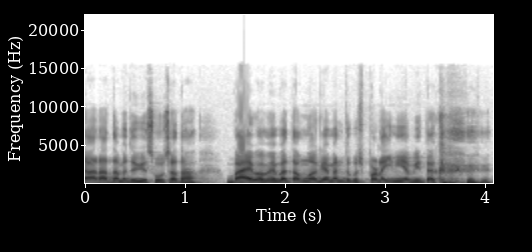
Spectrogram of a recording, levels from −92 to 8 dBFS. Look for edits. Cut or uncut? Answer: uncut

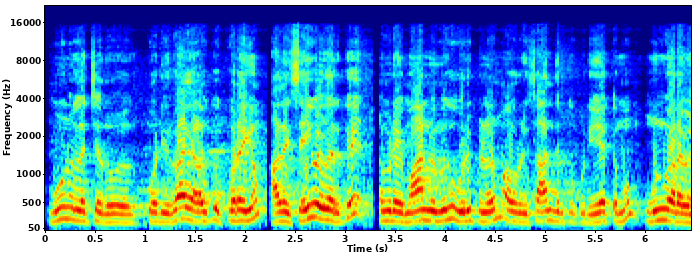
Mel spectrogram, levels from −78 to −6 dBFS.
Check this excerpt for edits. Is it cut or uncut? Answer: uncut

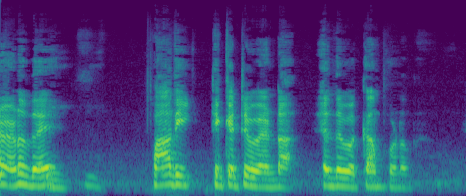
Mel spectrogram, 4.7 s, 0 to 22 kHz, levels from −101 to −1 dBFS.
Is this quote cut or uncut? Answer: uncut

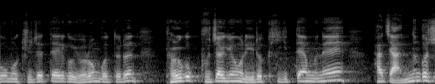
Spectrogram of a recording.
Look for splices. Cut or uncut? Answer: uncut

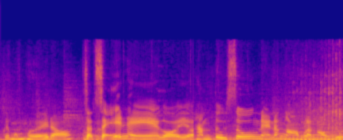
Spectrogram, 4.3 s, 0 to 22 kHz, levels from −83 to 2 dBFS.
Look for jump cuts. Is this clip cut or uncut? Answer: cut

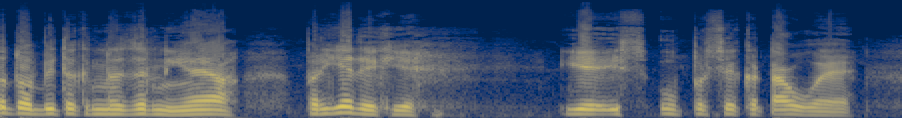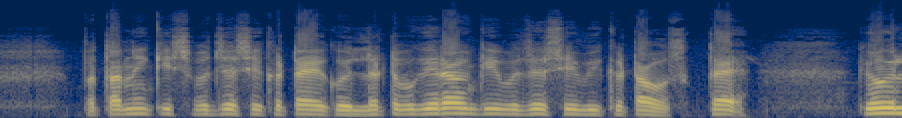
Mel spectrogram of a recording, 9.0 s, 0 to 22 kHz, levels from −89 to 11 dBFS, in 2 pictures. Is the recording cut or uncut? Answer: uncut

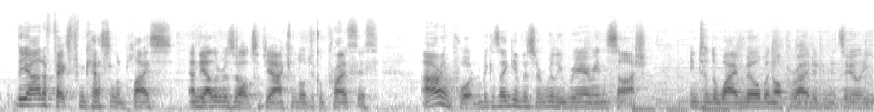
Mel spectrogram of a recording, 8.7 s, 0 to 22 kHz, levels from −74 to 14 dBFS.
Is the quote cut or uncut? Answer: uncut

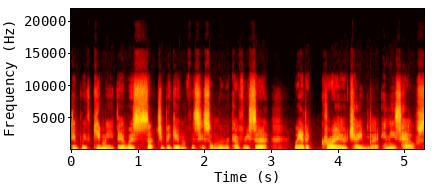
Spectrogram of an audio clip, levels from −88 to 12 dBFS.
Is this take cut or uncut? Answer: uncut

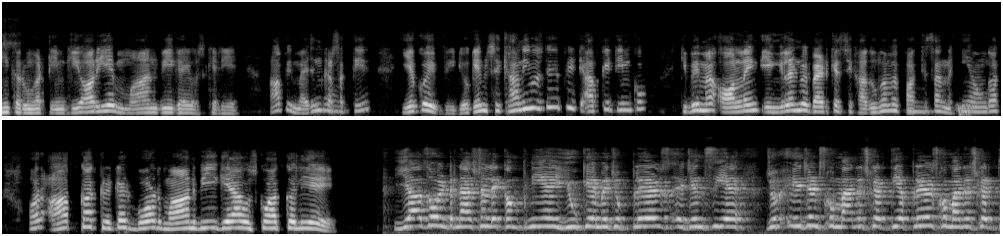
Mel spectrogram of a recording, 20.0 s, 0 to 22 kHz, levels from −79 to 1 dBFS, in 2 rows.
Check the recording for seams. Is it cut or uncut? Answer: cut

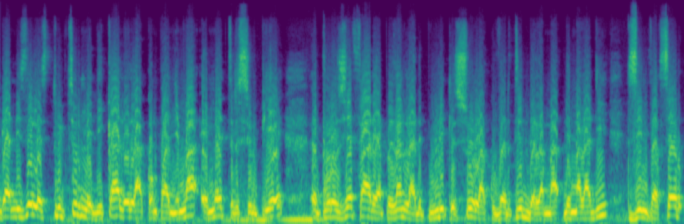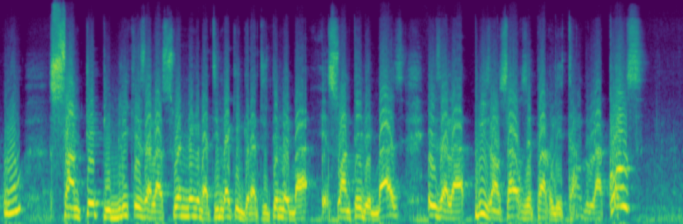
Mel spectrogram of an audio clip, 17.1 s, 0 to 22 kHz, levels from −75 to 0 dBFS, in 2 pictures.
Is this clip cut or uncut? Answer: cut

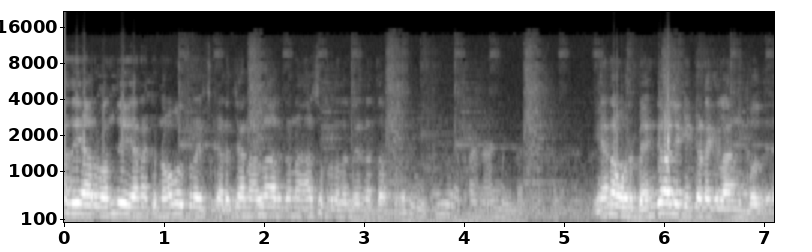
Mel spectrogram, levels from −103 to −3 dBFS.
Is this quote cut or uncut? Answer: uncut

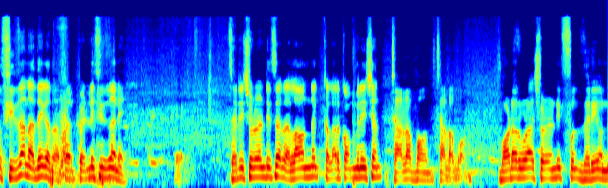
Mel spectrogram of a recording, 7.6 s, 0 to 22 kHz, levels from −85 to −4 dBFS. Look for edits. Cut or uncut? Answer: uncut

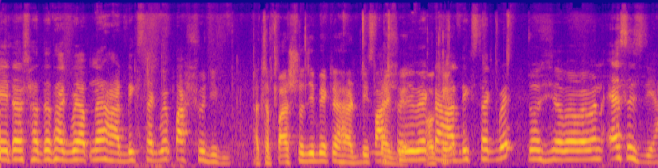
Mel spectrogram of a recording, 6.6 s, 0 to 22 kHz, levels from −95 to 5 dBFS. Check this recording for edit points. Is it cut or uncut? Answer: cut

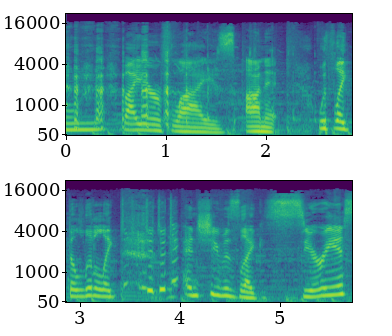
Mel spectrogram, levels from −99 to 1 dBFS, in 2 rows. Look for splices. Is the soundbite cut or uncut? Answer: cut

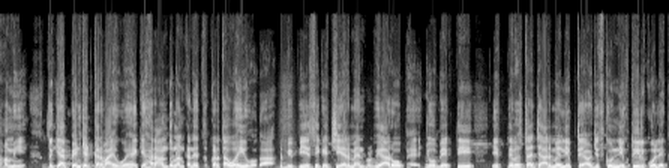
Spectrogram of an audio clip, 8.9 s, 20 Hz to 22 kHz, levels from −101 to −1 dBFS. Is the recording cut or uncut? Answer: cut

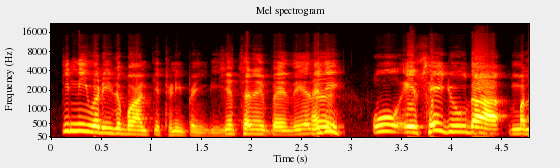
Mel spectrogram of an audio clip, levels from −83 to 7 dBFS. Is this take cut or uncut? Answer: cut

